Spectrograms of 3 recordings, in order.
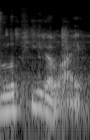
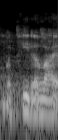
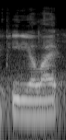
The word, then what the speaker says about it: lepidolite: Lepidolite, lepidolite. I'm never going to say it right. I always want to say pediolite.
